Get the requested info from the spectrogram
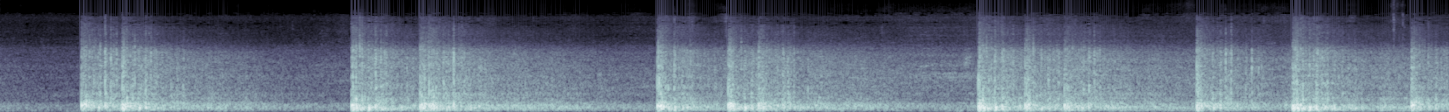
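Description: Aerial firework shells bursting: about ten sharp bangs a second or a few seconds apart, some in quick pairs, each trailing off in a long rolling echo.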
